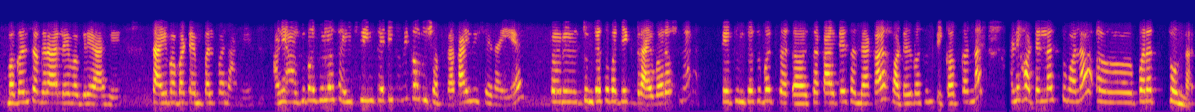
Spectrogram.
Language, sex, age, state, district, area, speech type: Marathi, female, 18-30, Maharashtra, Mumbai Suburban, urban, conversation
